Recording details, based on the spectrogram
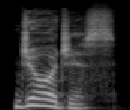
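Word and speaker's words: Gorges: r g e s georges the first g hard and second g soft g o u g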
